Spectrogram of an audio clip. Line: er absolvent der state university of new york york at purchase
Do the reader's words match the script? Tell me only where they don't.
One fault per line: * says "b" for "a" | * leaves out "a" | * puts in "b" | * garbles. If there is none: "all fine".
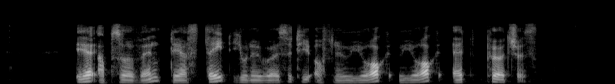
all fine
